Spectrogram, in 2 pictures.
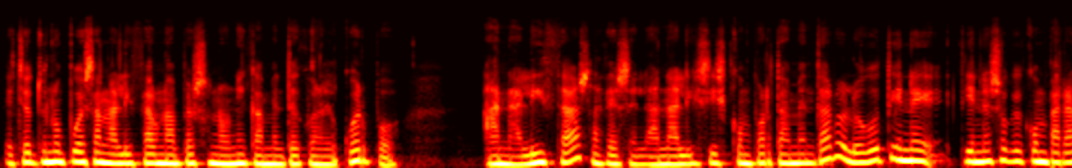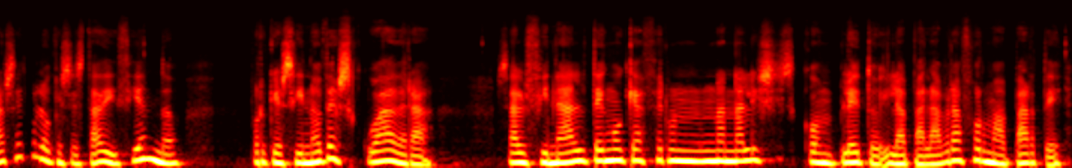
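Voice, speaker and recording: Woman with a mellow, dry voice. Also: on the low side, fairly quick, no echo. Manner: explanatory, stresses words, many restarts. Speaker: podcast guest, nonverbal communication expert. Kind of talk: conversational explanation. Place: podcast studio.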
